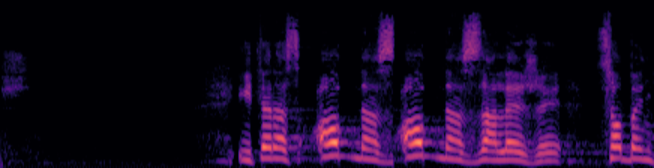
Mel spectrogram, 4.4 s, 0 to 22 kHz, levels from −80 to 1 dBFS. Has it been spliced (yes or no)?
yes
